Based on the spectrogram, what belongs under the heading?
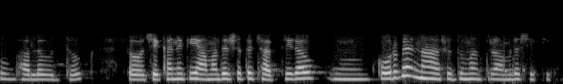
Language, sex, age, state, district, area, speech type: Bengali, female, 30-45, West Bengal, North 24 Parganas, rural, conversation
